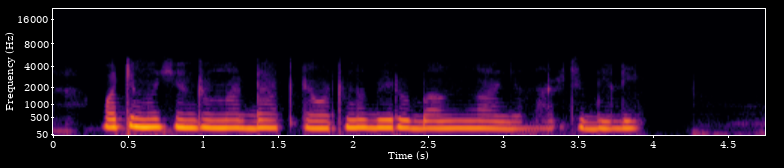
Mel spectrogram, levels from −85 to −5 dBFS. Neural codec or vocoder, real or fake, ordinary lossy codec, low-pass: autoencoder, 48 kHz, 32 numbers a frame, DAC-VAE, trained on Japanese speech; fake; Opus, 32 kbps; 5.4 kHz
